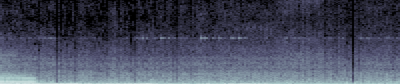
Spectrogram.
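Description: Motorcycle riding along a road: a steady low engine drone with road and wind noise, loudest in the first half second and then a little fainter.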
